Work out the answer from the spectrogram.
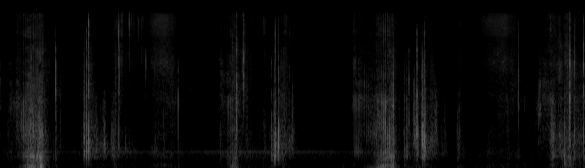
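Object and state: Paper magazine pages.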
